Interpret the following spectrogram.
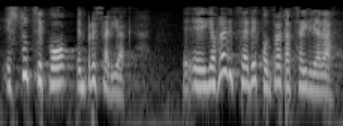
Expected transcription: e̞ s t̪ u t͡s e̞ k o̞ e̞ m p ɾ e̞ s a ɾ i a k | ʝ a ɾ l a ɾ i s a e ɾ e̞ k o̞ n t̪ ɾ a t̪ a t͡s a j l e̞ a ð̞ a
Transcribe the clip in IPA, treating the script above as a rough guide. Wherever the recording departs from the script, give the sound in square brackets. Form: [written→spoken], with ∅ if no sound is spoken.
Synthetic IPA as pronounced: e̞ s t̪ u t͡s e̞ k o̞ e̞ m p ɾ e̞ s a ɾ i a k | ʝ a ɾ l a ɾ i [s→t͡s] a e ɾ e̞ k o̞ n t̪ ɾ a t̪ a t͡s a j l e̞ a ð̞ a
